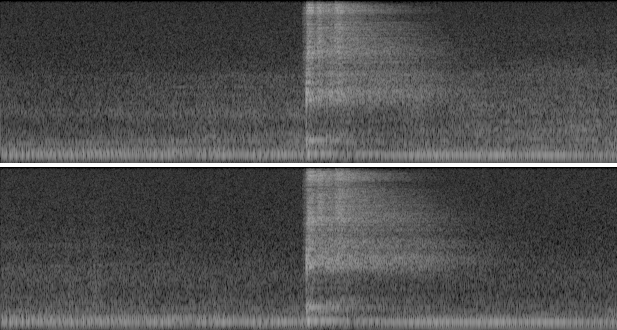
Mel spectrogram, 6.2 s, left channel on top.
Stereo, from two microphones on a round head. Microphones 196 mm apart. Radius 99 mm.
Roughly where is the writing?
Centre.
